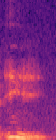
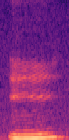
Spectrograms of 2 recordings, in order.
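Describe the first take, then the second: First: The syllable is said with the fourth tone. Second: The syllable is said with the second tone.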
